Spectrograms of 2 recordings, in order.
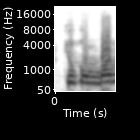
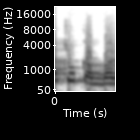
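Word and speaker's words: cucumber: a sound देना है क्यू कंबर क्यू कंबर नहीं बोलना कू कंबर बोलना है नेक्स्ट है सरात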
